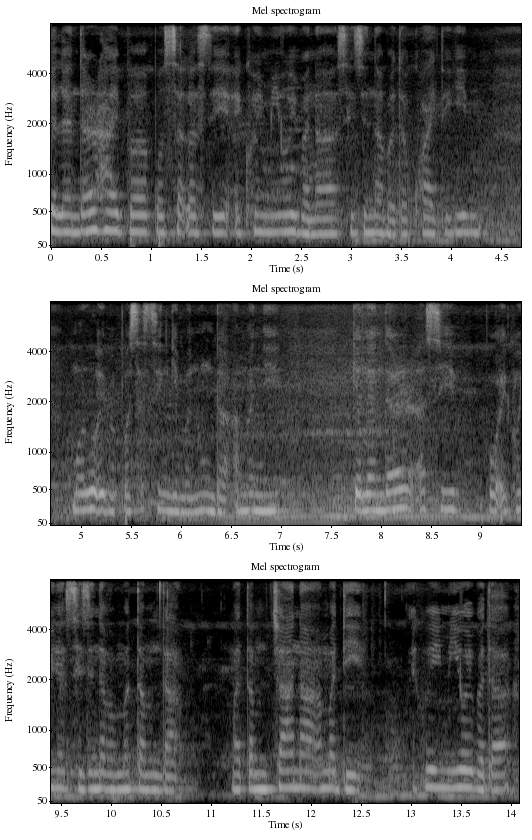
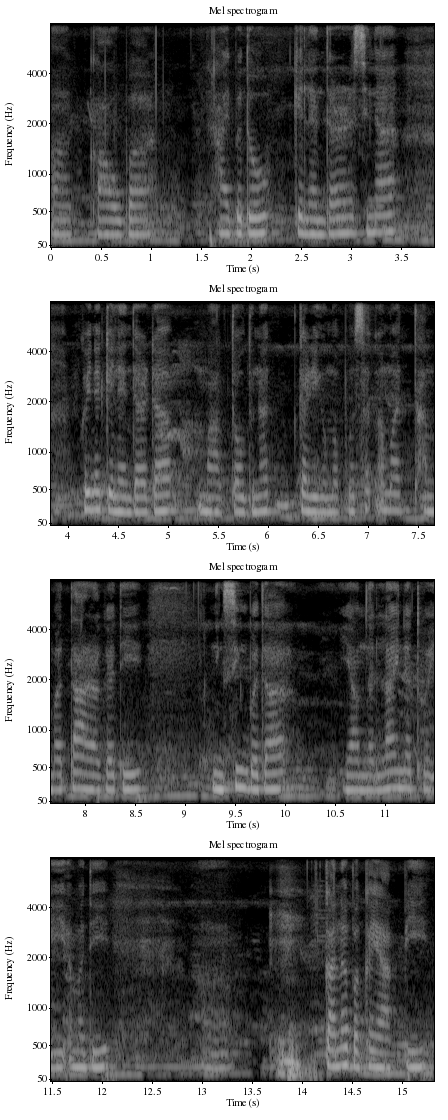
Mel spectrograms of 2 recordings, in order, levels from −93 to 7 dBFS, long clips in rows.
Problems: none marked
